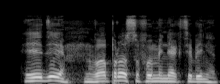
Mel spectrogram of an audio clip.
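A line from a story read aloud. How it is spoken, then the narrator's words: Dry. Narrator (Russian): сухо сказал он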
